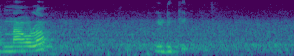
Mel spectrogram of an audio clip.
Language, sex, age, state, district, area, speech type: Malayalam, female, 45-60, Kerala, Kottayam, rural, spontaneous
